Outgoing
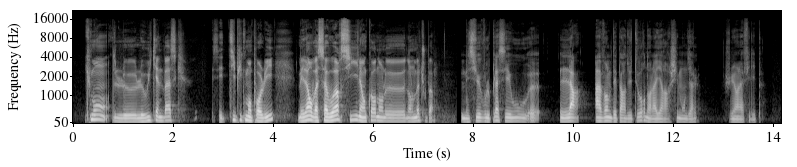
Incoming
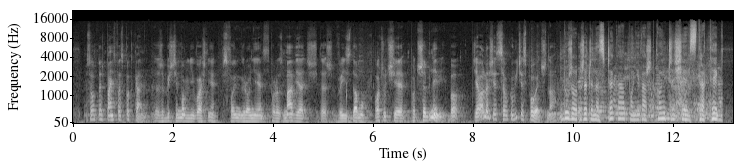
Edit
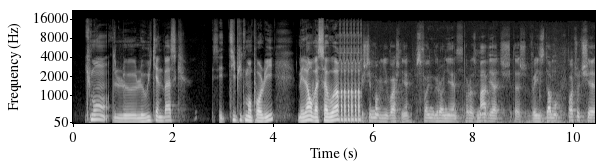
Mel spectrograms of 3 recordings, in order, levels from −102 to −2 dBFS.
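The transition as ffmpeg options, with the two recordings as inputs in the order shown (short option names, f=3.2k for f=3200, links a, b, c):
-filter_complex "[0:a]apad=whole_dur=10.44,atrim=end=10.44,asplit=7[a][b][c][d][e][f][g];[a]atrim=end=5.352[h];[b]atrim=start=5.278:end=5.352[i];[c]atrim=start=5.278:end=5.352[j];[d]atrim=start=5.278:end=5.352[k];[e]atrim=start=5.278:end=5.352[l];[f]atrim=start=5.278:end=5.352[m];[g]atrim=start=5.278:end=5.352[n];[1:a]atrim=start=1.898:end=6.57[o];[h][i]acrossfade=d=0.004:c1=hsin:c2=hsin[p];[p][j]acrossfade=d=0.004:c1=hsin:c2=hsin[q];[q][k]acrossfade=d=0.004:c1=hsin:c2=hsin[r];[r][l]acrossfade=d=0.004:c1=hsin:c2=hsin[s];[s][m]acrossfade=d=0.004:c1=hsin:c2=hsin[t];[t][n]acrossfade=d=0.004:c1=hsin:c2=hsin[u];[u][o]acrossfade=d=0.004:c1=hsin:c2=hsin"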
